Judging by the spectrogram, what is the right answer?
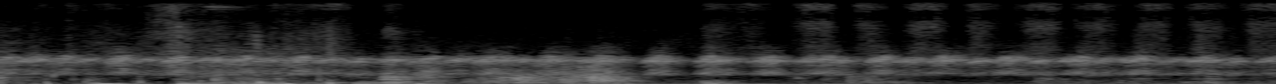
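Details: Doberman dog having a reverse sneezing episode: rapid, harsh snorting breaths drawn in through the nose, loud at first then fading as the owner asks if it has stopped.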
